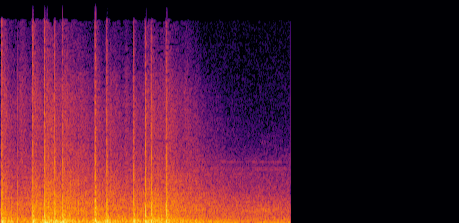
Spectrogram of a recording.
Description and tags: multi low hits
recording of a multi firework explosions
distant, fireworks, ambience, fire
